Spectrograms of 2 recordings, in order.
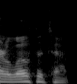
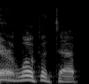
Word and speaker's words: Nyarlathotep: massenet are loath attempt there's that's how I pronounce a Nyarlathotep I've heard some other pronunciations but I always heard it's what I think some people call save and that'll hotep something like that I always heard they are local attempt I'm sticking with it just like we always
